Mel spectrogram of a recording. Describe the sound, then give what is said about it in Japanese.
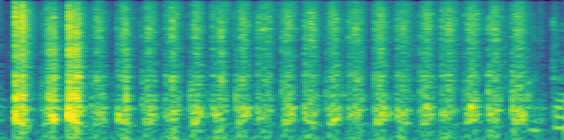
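A carrot is grated on a grater fitted with a thicker blade, a grater otherwise used only for grating yam, in quick, steady back-and-forth strokes, each producing a raspy scrape, about twenty strokes in an even rhythm with no talking. “これ細いですねちょっと外してもうちょい太いやつつも山芋おろす時くらいしか使ったことがない”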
